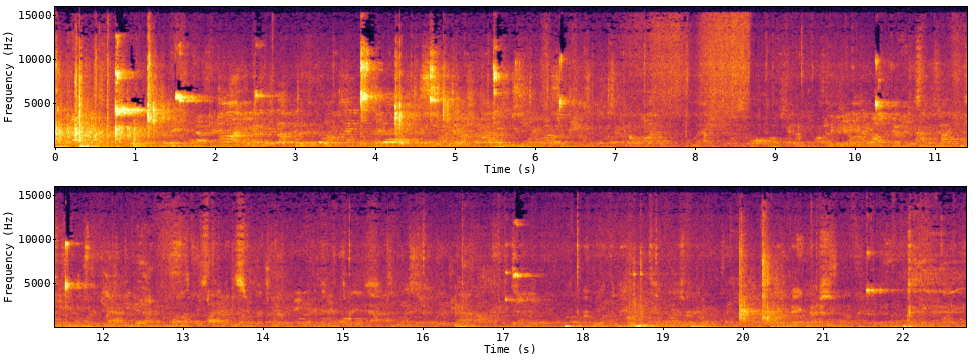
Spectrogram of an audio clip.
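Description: Spectators chatter in an echoing gym.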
